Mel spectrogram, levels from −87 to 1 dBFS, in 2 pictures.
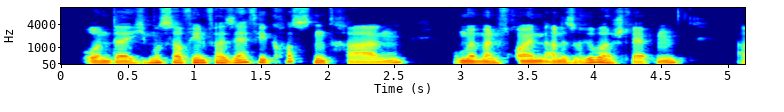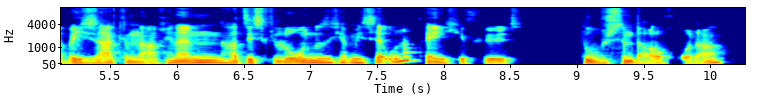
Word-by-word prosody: und, 100 0 0
äh, 100 - +4
ich 90 +1 -5
musste 120 +1 +2
auf - - -1
jeden 125 -1 +4
Fall 115 -4 +2
sehr 125 +6 +2
viel 125 -3 +1
Kosten 165 - -2
tragen 90 +9 -3 0.3
und 105 - +1
mit 100 -2 +5
meinen 90 -1 +2
Freunden 100 +2 +2
alles 95 -1 0
rüberschleppen. 95 -4 +1 0.4
Aber 90 0 -3
ich 85 0 +1
sage 95 +3 0
im 95 - 0
Nachhinein 105 +7 +2
hat 100 -1 0
sich's 100 -2 -1
gelohnt 95 +5 +3
und 115 - +3
ich 115 +2 -2
habe 115 -1 -1
mich 110 -2 0
sehr - - +1
unabhängig 165 - 0
gefühlt. 80 -1 -3 0.5
Du 90 -3 +3
bestimmt 85 +3 -1
auch, 80 +1 -4
oder? 90 +11 -3
100 Hz, 210 wpm, -22 LUFS, 90-115 Hz, 0.5 s, mit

